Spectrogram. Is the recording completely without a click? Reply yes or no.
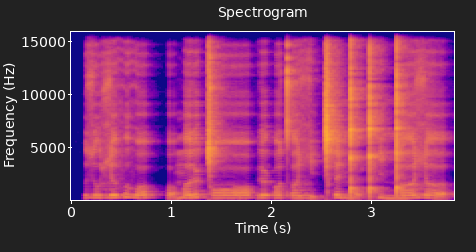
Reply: no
